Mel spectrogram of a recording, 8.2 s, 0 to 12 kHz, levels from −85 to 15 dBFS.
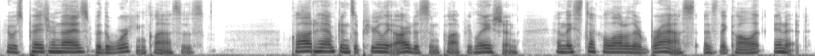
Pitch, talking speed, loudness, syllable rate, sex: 175 Hz, 175 wpm, -19 LUFS, 6.1 syllables/s, female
